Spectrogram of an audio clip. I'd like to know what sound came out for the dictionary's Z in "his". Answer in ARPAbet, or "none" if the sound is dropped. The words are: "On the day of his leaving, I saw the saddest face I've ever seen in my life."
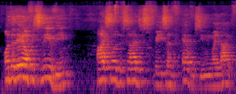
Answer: S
